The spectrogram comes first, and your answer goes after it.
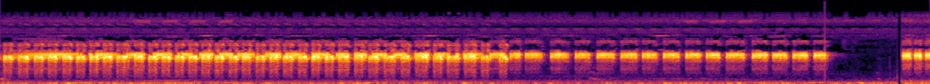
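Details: Frog calling at night. Dense pulsed notes thin after about six seconds into clearly separated, repeated mid-pitched beats, then break off in a short pause before resuming.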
